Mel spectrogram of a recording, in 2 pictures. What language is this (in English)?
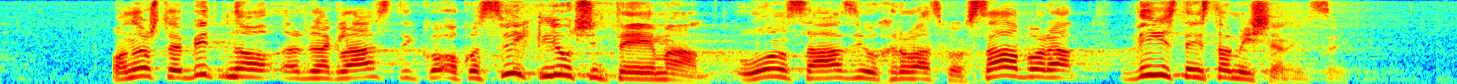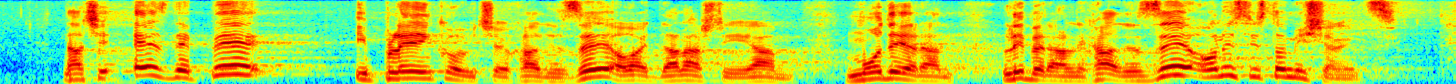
Croatian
